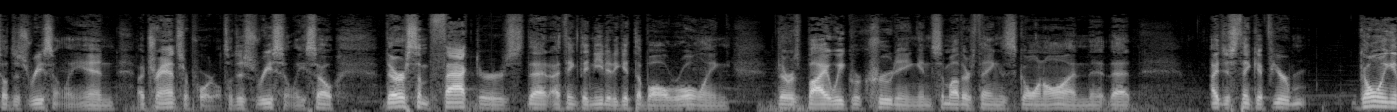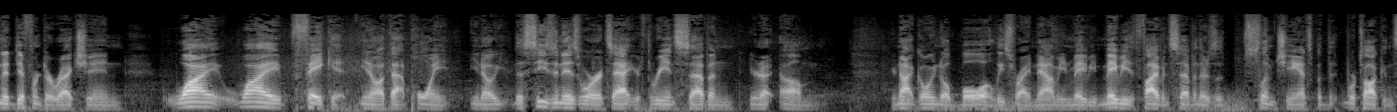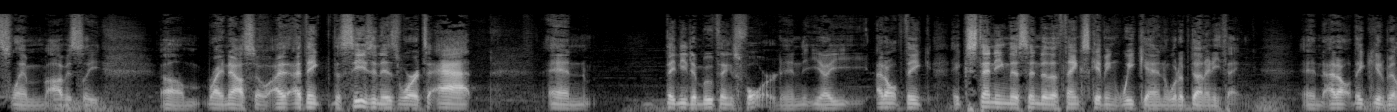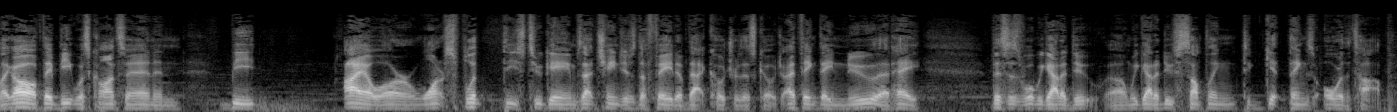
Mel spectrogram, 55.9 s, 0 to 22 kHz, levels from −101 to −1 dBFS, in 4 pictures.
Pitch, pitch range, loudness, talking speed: 100 Hz, 90-110 Hz, -30 LUFS, 205 wpm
